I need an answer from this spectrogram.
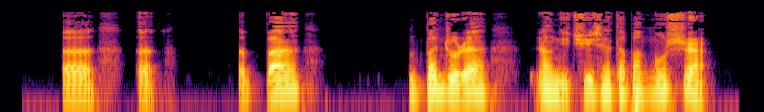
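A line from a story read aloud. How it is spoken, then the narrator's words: Embarrassed, stammering boy. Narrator (Chinese): 男生的脸更红了，声音也有些结巴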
